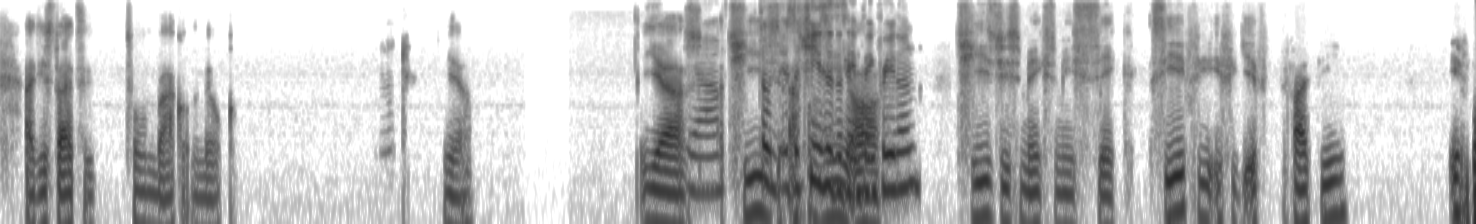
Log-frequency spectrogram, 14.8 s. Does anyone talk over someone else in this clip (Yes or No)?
Yes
